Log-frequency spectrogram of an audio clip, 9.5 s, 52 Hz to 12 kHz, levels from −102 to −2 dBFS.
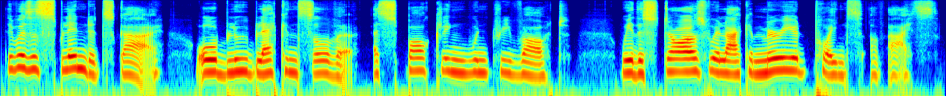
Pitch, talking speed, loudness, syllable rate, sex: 200 Hz, 145 wpm, -18 LUFS, 4.0 syllables/s, female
